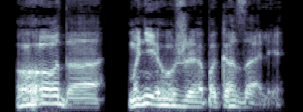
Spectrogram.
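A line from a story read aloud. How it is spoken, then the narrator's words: Cheerful chuckle. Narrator (Russian): Хохотнул граф, пребывавший сегодня в хорошем настроении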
